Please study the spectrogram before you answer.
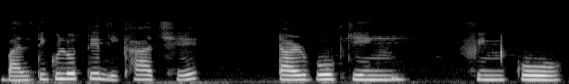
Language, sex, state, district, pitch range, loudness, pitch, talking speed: Bengali, female, Assam, Hailakandi, 210-230 Hz, -16 LUFS, 220 Hz, 75 wpm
